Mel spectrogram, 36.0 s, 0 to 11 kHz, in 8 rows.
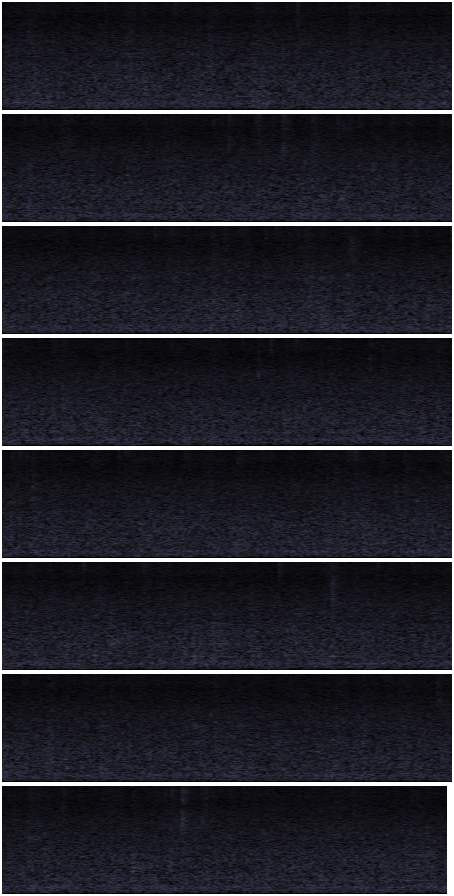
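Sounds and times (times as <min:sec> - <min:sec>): rain-like hiss: 0:00.0 - 0:35.9.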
